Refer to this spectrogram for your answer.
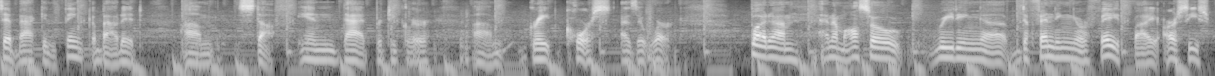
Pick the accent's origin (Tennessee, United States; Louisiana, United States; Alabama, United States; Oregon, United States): Tennessee, United States; born there; also born or lived in Missouri / Colorado / Wyoming; Growing up in Tennessee, I'm from Tennessee, but I grew up more in Missouri and then Colorado and then Wyoming.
